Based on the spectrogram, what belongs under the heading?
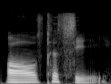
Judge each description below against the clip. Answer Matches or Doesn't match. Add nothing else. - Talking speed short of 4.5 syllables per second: Matches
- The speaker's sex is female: Doesn't match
